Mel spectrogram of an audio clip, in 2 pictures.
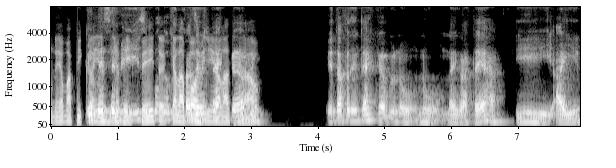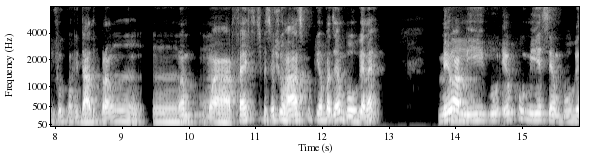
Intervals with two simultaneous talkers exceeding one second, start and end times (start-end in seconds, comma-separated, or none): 0.5-3.2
